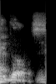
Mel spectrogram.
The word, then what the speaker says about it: Lagos: From Lagos, you pronounce it for me, to where? Lagos. Now, yeah. Lagos.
